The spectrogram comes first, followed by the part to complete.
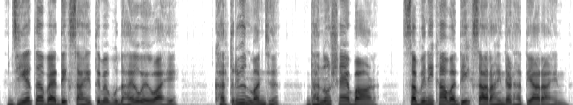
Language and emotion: Sindhi, neutral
